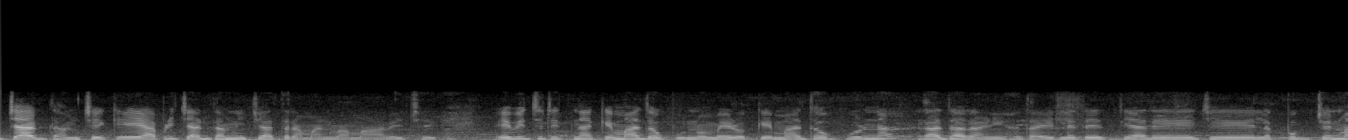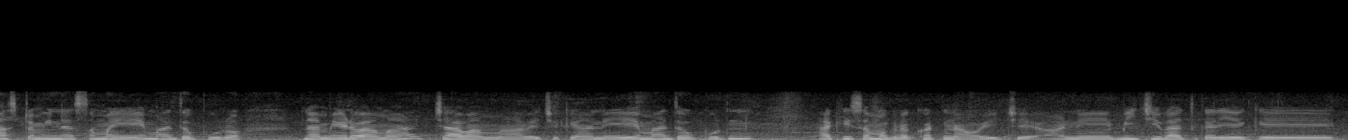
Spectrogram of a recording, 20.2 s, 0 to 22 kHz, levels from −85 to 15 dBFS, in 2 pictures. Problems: constant background noise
